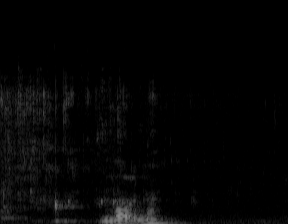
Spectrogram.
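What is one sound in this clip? Liquid pours into a plastic cup.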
